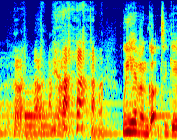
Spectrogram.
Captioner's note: Alice's brother laughs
